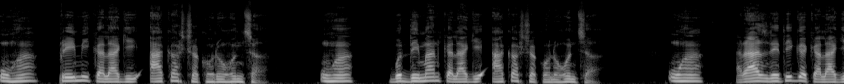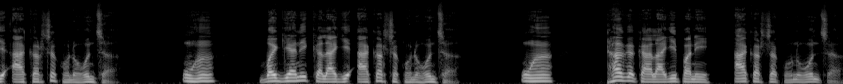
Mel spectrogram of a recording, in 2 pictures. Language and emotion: Nepali, neutral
